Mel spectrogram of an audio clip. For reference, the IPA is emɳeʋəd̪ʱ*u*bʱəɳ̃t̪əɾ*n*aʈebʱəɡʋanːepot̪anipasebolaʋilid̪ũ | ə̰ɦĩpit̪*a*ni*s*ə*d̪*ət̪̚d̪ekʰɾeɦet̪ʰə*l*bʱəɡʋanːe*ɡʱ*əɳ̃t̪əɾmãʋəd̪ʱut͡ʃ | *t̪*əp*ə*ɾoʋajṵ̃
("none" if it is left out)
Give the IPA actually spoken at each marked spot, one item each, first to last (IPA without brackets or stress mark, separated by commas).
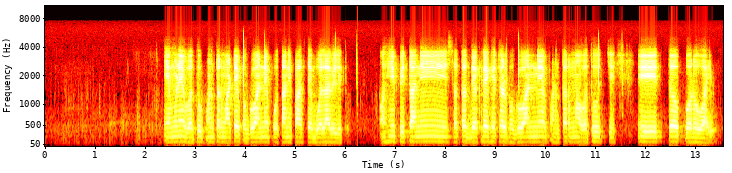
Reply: u, m, a, s, t̪, ɭ, bʱ, t̪, ə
